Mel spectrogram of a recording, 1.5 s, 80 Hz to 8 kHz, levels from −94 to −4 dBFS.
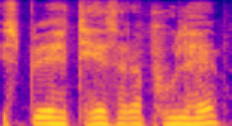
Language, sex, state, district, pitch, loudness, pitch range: Hindi, male, Arunachal Pradesh, Longding, 145 Hz, -14 LUFS, 140-150 Hz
